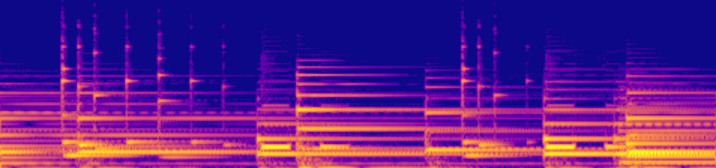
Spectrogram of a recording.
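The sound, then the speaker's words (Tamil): A phone ringtone for an incoming call from someone calling continuously plays a bright, chiming melodic phrase that repeats twice in a steady loop, clear, with no one talking. “த்ரூவ் எனக்கு கண்டினியூஸாக கால் பண்ணிகிட்டே இருந்தான்”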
